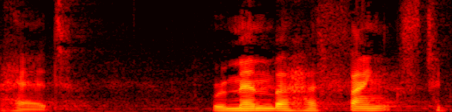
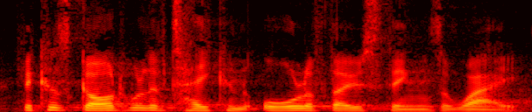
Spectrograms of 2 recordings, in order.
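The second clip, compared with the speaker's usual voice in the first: ordinary talk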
